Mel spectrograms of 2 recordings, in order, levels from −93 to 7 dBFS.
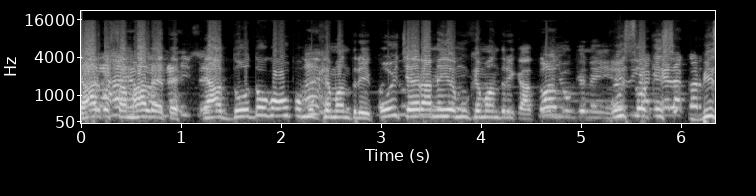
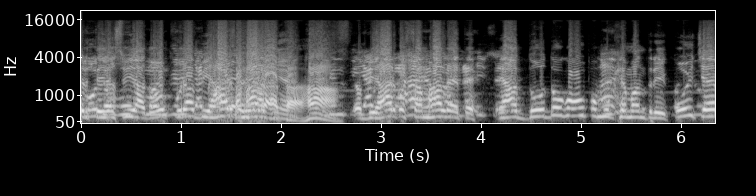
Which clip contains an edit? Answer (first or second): first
